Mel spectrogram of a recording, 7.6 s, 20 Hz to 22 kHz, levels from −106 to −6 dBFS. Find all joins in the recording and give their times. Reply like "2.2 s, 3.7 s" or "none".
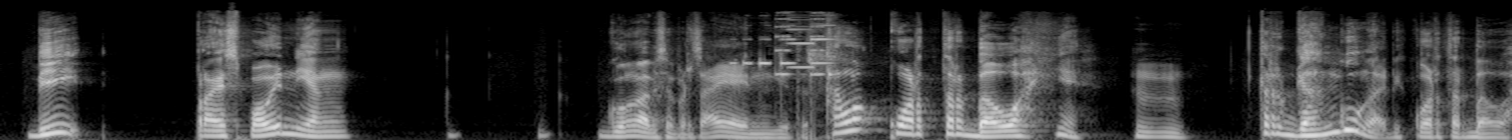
3.9 s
